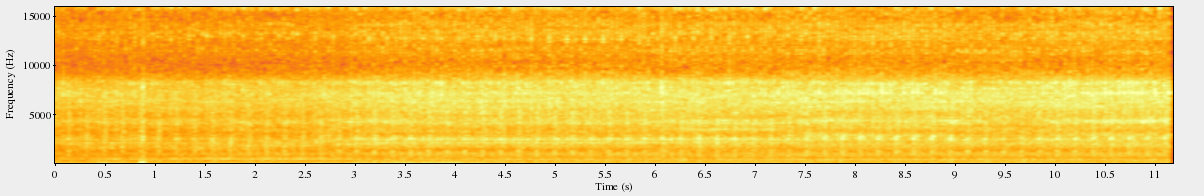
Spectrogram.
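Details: Jeep Patriot 2.4 petrol engine idling with a steady knock riding over it, close to three a second and only loosely even; engine knock, source not pinned down.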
